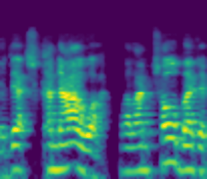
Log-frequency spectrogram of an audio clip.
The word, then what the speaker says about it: Kanawha: After that, Jacob Cox was assigned his division was called the Kanawha Division. You're looking at it, you say that's Kanawha.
